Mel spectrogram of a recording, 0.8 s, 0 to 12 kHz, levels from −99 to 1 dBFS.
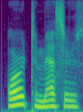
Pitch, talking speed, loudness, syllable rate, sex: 190 Hz, 215 wpm, -15 LUFS, 4.0 syllables/s, female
